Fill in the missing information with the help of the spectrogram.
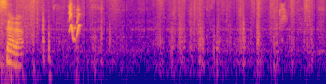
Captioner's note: sheets ruffling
